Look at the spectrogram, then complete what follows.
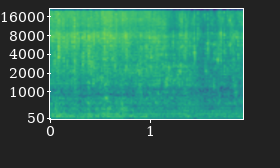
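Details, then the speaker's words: Automatic float-switched boat bilge pump under a sink, about a year and a half in near-daily use, kicks on with a low hum under rushing, gurgling water, pumping up to the elevated washer-dryer drain normally. "So it's been going like this for over a year. So, maybe about a year and a half, and I haven't had any problems with it. So, here it goes. You hear it kick"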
